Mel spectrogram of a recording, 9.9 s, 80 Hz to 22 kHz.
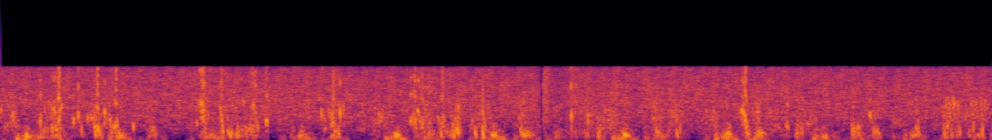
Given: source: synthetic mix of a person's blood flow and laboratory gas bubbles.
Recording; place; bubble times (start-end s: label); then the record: Doppler ultrasound of blood flow; precordium
0.00-0.04 s: bubbles
0.10-0.17 s: bubbles
0.34-0.66 s: bubbles
0.69-1.23 s: bubbles
1.30-1.38 s: bubbles
1.95-2.10 s: bubbles
2.17-2.71 s: bubbles
3.19-3.47 s: bubbles
3.77-3.82 s: bubbles
4.08-4.63 s: bubbles
4.71-4.89 s: bubbles
5.16-5.38 s: bubbles
5.67-6.06 s: bubbles
6.50-6.68 s: bubbles
6.71-6.84 s: bubbles
7.38-7.71 s: bubbles
7.83-7.90 s: bubbles
7.94-8.04 s: bubbles
8.48-9.01 s: bubbles
9.11-9.21 s: bubbles
9.40-9.89 s: bubbles
From the record:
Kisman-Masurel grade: 242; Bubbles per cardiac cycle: several, 3 to 8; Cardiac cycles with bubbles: 100%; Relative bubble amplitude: moderate (0.250 to 0.450); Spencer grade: 3 (all of the cardiac periods contain showers or single bubble signals, but not dominating or overriding the cardiac motion signals); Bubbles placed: only in the low amplitude regions of the cardiac cycle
